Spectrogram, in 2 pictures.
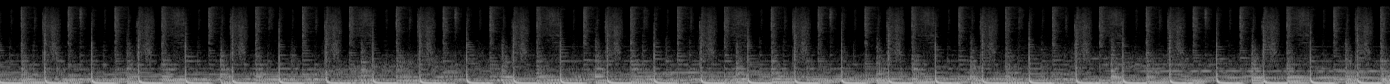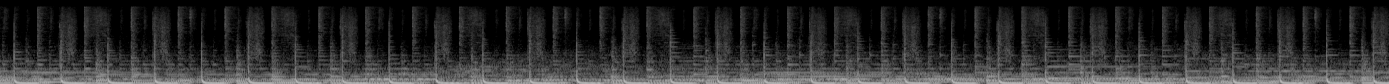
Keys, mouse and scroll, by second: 0.8 n, 3.2 v, 5.4 v, 5.5 Tab, 5.8 middle click, 7.7 middle click, 7.9-10.0 drag, 10.7 click, 11.0 Tab, 11.4 a, 11.5 a, 12.0 ctrl+Tab, 13.9 l, 14.8 l, 16.0 l, 17.3 l, 17.8 l, 18.3 l, 19.8 ctrl+i, 20.7 a, 22.1 Tab, 23.9-26.0 middle drag, 26.1-27.7 drag.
